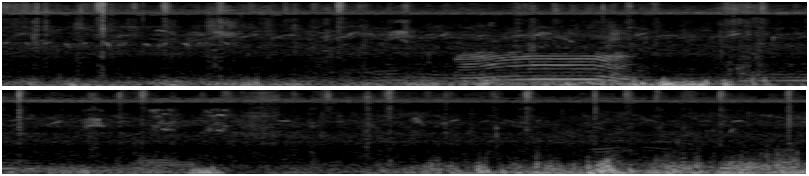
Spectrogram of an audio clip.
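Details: Cow grazing in a field lets out a short moo, followed by a fainter, lower second moo, against dense low background rumble and occasional knocks.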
